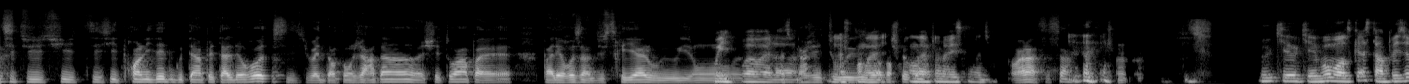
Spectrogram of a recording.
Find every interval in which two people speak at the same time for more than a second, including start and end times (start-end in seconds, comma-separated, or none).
7.1-9.3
